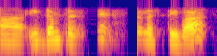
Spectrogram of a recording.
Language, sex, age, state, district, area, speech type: Sanskrit, female, 45-60, Karnataka, Shimoga, urban, conversation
